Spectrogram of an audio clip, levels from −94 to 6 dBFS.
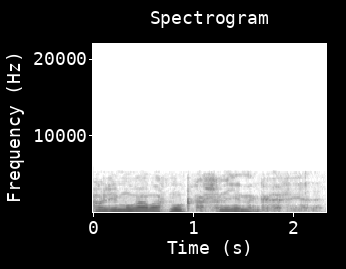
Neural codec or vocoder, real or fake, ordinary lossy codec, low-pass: codec, 16 kHz, 4 kbps, FunCodec, trained on Chinese and English, 50 frames a second; fake; none; 5.4 kHz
